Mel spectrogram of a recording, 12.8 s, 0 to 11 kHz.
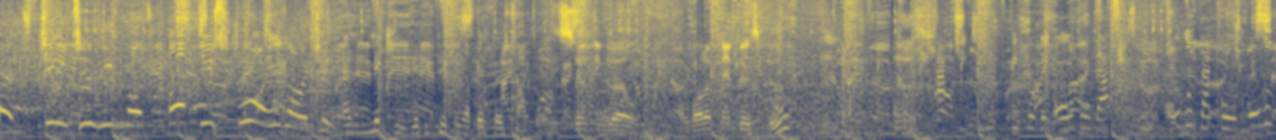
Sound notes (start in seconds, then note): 8.2 laughs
